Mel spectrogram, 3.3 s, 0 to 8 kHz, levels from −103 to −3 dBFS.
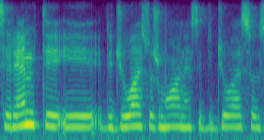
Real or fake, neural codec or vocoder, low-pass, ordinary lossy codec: real; none; 7.2 kHz; Opus, 16 kbps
